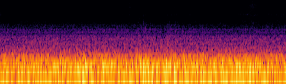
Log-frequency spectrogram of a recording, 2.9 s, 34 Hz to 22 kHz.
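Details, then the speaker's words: Mk1 Ford Mondeo, written off after an accident and salvaged from a scrapyard, on its first road drive: a deep, steady rumble with no knocks, ticks or whine; the engine is smooth and healthy. "Steering's precise, the brakes are good, gears are good, engine's sweet, really smooth."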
